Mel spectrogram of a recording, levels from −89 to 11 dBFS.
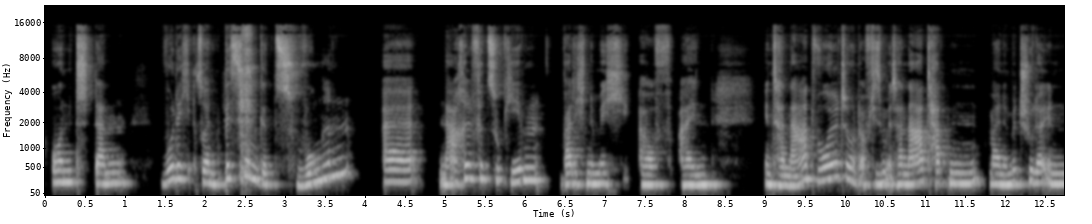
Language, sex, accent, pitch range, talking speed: German, female, German, 180-240 Hz, 120 wpm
